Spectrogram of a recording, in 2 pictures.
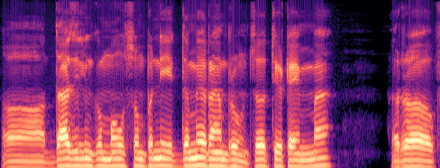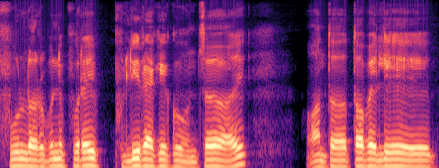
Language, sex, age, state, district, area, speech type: Nepali, male, 30-45, West Bengal, Darjeeling, rural, spontaneous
